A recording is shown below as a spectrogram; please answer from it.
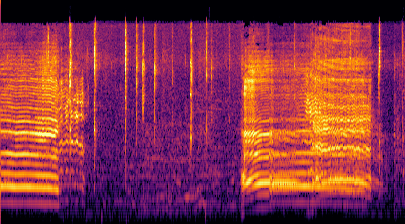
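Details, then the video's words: Sheep bleating twice: a loud, harmonically rich, wavering bleat of about a second, a quieter gap with faint clicks, then a longer, stronger bleat of nearly three seconds. "صوت الخروف | the sound of the sheep"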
